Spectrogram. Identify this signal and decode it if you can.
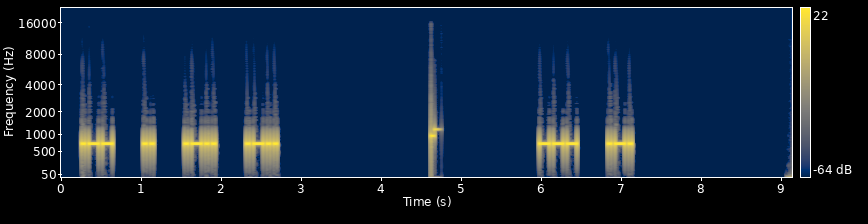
Morse code, heard as a keyed tone, about 28 wpm, spaced as for 16 wpm, 700 Hz. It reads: WILL OR
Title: 3x Character Spacing - Top 100 Words - 28wpm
